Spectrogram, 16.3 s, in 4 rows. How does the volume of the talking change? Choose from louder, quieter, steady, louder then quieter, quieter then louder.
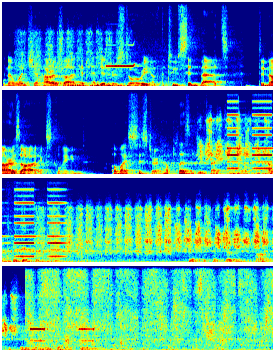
quieter.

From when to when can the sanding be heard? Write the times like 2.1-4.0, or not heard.
0.0-1.9, 7.0-16.2.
